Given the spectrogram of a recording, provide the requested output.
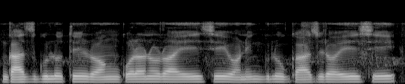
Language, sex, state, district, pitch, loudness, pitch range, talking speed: Bengali, male, West Bengal, Cooch Behar, 120 Hz, -21 LUFS, 120-125 Hz, 105 wpm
